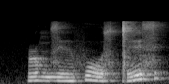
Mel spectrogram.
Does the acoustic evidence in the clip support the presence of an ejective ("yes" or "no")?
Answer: no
